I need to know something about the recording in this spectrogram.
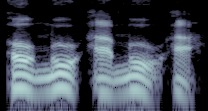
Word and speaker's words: Oumuamua: For those unfamiliar with the story, Oumuamua, pronounced O-mu-a-mu-a, was first detected on October 19, 2017, by astronomers using the Pan-STARRS telescope in Hawaii.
